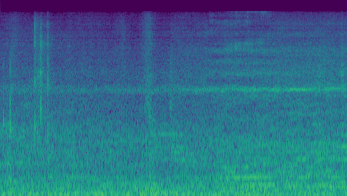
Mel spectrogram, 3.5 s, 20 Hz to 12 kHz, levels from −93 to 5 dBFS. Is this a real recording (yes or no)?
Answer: no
